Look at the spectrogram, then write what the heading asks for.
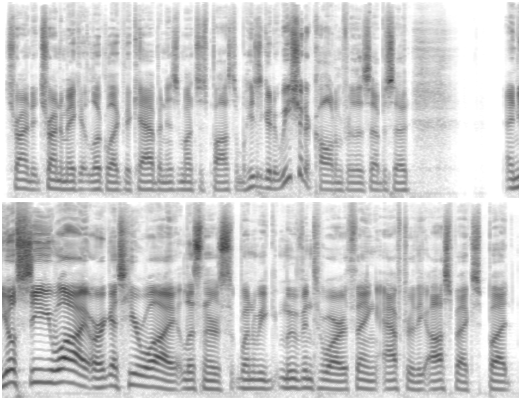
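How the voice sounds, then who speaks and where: A man's voice: mid-range voice, a little fast, smooth, dry recording, studio quality. A man co-hosting a podcast, chatting casually and swearing freely as he tells stories. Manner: profane, animated storytelling about tabletop games. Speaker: podcast co-host. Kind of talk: casual chat between friends.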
